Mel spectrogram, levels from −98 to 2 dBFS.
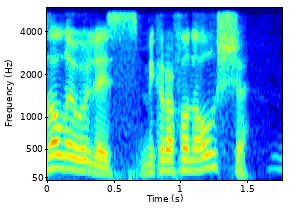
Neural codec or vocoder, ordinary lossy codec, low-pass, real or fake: codec, 16 kHz, 0.8 kbps, ZipCodec; none; 5.4 kHz; fake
